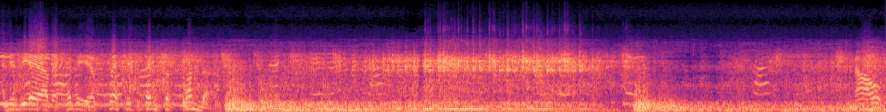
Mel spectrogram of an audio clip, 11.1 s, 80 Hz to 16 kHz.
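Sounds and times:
rumbling storm: 2.8 - 11.0.

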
